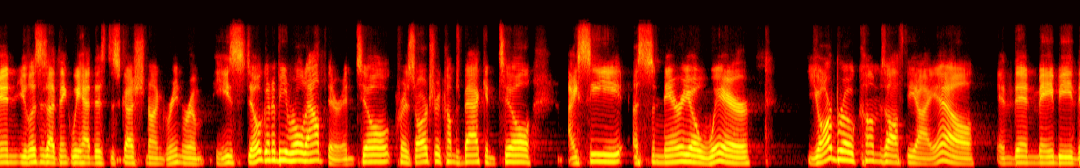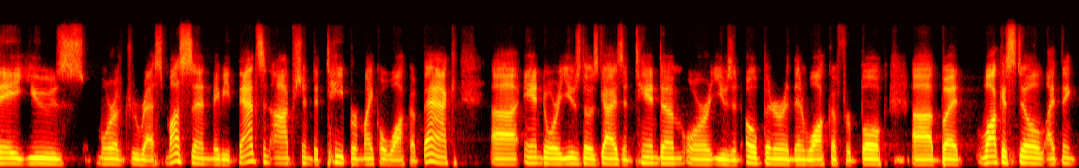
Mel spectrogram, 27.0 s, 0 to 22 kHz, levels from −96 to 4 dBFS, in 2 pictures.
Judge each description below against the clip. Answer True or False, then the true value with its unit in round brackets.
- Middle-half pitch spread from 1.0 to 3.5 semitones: False (4.3 semitones)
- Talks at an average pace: True (170 wpm)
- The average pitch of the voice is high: False (135 Hz)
